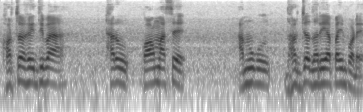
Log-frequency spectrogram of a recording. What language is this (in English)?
Odia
